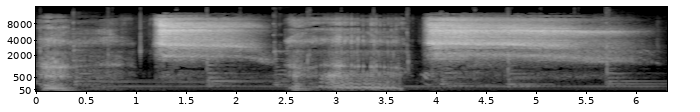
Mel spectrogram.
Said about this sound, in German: Und sie sang und sang, bis der Riese fest eingeschlafen war und zu schnarchen anhob, dass das ganze Haus erzitterte.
